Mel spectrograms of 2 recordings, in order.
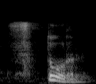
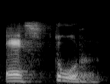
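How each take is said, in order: First: The word starts directly with the s sound. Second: An extra e sound comes before the s. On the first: The speaker calls it right. "sino que Stur" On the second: The speaker calls it wrong. "no Estur"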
